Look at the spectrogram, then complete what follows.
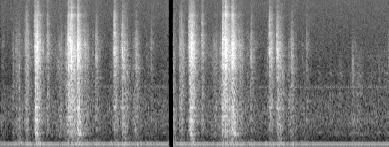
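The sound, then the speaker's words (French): A kitchen cupboard door is opened and shut as someone takes things from his own shelf inside, with a short series of wooden knocks and rattles over a steady low electrical hum; the handling sounds come in two similar bursts. “Là, il prend dans le placard le rayon qui est à lui, où il y a des BM et du chocolat rien que pour lui.”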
